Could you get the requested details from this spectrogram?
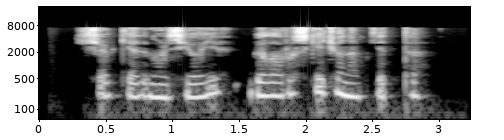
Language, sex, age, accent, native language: Uzbek, female, under 19, Farg'ona, Uzbek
